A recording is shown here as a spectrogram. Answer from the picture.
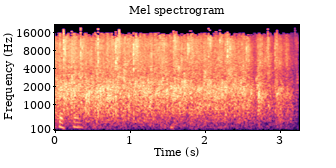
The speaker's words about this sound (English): Doesn't it feel good when you just express yourself? Why do some people clap and then stop?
